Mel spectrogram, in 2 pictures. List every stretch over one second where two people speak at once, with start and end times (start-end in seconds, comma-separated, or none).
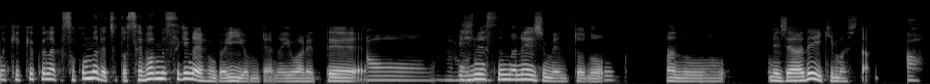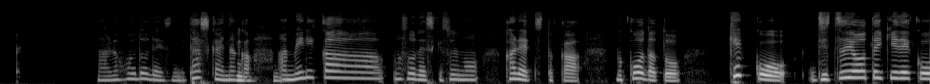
none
